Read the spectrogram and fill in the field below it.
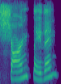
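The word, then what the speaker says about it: Sian Clavin: It's Sharn Clavin, but it's spelled S-I-A-N Clavin. – Ah! Okay. C-L-A-V-E-N or I-N? – E-N.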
